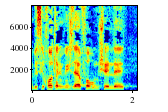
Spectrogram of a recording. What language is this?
Hebrew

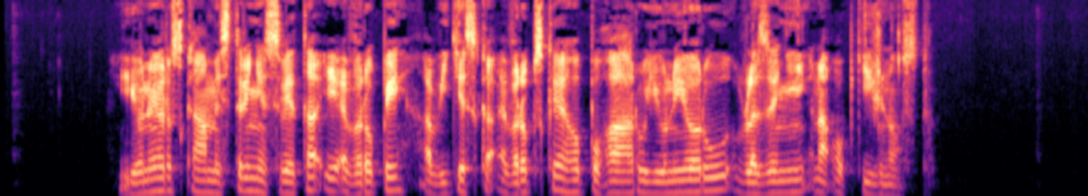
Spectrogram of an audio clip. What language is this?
Czech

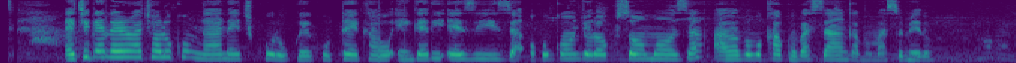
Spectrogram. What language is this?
Ganda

